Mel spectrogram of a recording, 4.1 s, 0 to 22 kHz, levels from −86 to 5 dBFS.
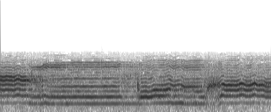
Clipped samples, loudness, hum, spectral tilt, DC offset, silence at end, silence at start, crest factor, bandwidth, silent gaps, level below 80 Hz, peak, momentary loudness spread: under 0.1%; -16 LUFS; none; -3.5 dB/octave; 0.1%; 0 s; 0 s; 10 dB; 3.9 kHz; none; -54 dBFS; -6 dBFS; 6 LU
